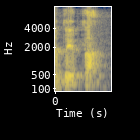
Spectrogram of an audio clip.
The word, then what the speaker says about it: theta: Ini bacanya theta.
